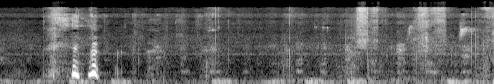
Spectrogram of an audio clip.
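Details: Labrador Retriever named Golden, a pet dog at home, lets out two short, sharp yelping whimpers in quick succession, then quiet shuffling and faint murmured voices continue.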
